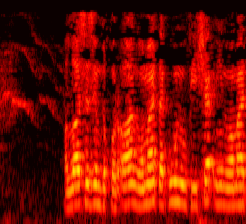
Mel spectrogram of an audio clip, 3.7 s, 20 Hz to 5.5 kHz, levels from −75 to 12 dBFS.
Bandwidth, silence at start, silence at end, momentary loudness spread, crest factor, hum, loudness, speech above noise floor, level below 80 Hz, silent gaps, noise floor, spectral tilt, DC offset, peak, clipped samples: 5 kHz; 0 s; 0 s; 19 LU; 16 dB; none; -23 LUFS; 29 dB; -60 dBFS; none; -51 dBFS; -7 dB/octave; under 0.1%; -8 dBFS; under 0.1%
